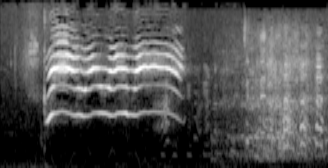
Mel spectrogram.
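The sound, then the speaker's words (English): A huge bird lets out one loud, high-pitched screech that wavers slightly and holds for over a second, followed by a rough, hissy rustling noise. “The scream of a huge, great big bird.”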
